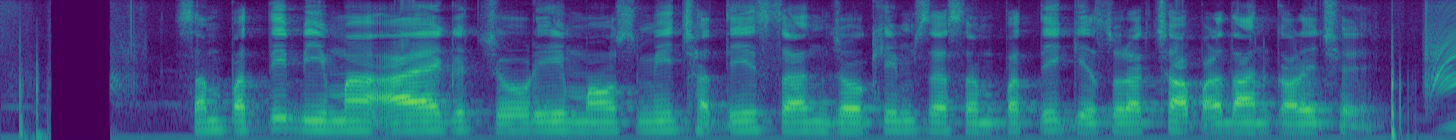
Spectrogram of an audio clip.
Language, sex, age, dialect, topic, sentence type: Maithili, male, 18-24, Eastern / Thethi, banking, statement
